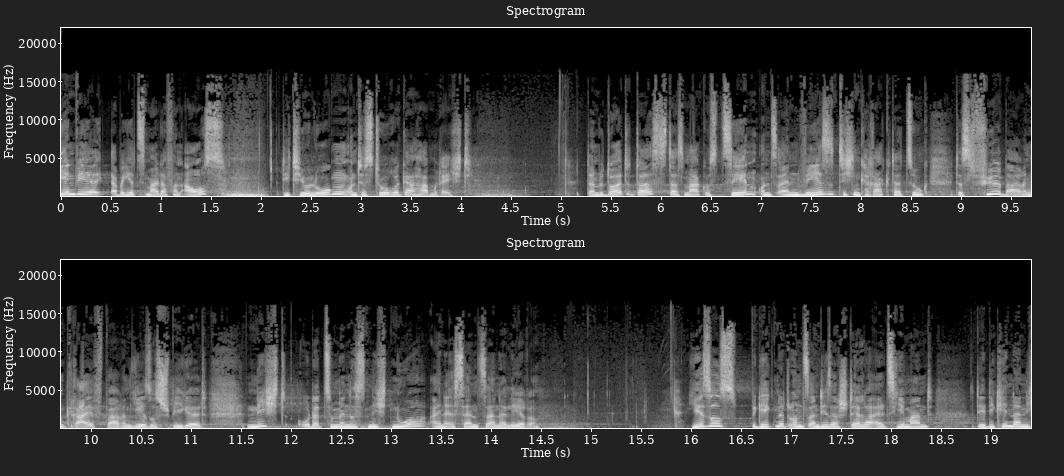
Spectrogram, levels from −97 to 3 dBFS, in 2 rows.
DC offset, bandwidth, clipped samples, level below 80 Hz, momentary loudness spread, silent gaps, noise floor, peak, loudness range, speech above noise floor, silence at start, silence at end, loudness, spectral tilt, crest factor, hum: under 0.1%; 15.5 kHz; under 0.1%; -58 dBFS; 8 LU; none; -48 dBFS; -2 dBFS; 3 LU; 34 dB; 0 s; 0 s; -14 LUFS; -4 dB/octave; 14 dB; none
